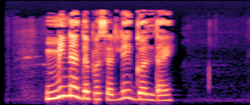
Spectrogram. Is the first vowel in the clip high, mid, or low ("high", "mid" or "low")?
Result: high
